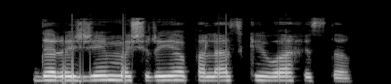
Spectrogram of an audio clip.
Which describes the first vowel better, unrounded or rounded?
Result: unrounded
